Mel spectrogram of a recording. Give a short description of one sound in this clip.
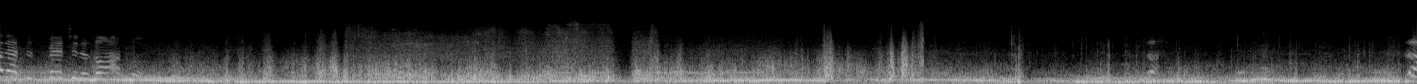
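Tyres rumble and crunch over rough dirt.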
